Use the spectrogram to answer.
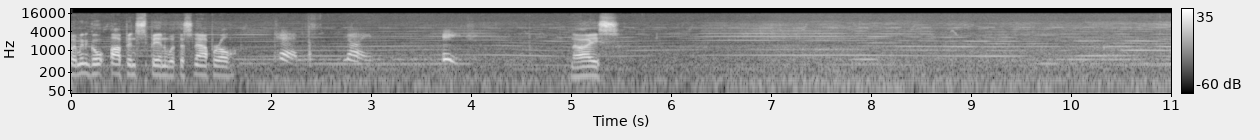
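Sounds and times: electric motors and propellers whining: 0:00.0 - 0:11.0.

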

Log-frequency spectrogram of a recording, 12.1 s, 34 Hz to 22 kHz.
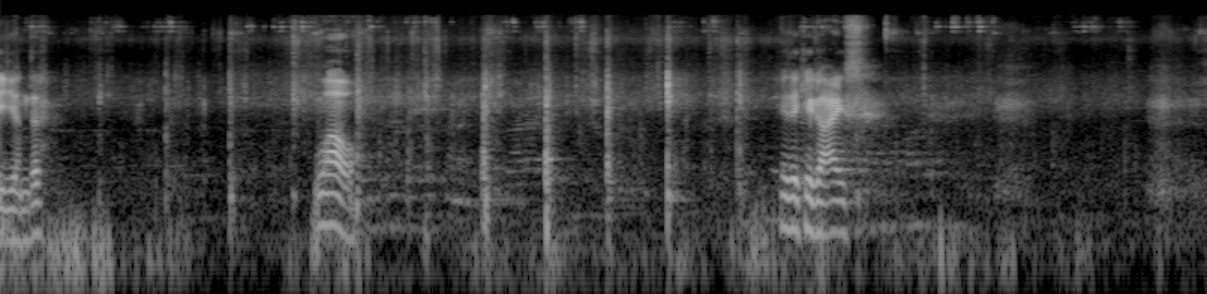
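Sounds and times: footsteps on stone steps: 0:00.0 - 0:12.0.

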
